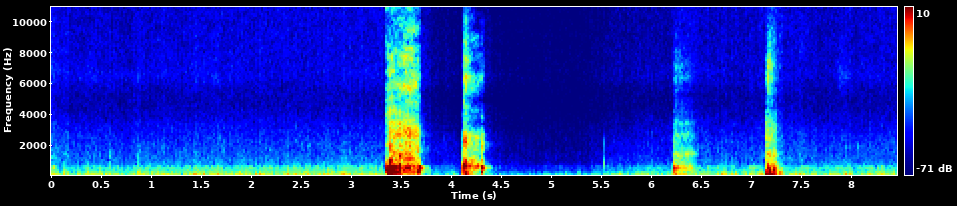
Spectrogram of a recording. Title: Girl coughing 190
